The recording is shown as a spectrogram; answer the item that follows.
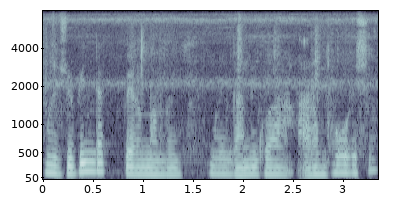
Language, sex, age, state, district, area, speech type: Assamese, male, 30-45, Assam, Darrang, rural, spontaneous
